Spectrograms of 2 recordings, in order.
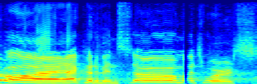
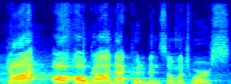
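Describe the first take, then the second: First: Loud, slow, drawn-out relief; big relief. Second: Relieved exclamation at normal pitch. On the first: Speaker after presentation nearly failed to load, big relief. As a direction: stretch it out with huge relief. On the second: Speaker after a scare on screen, relieved. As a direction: let out relief at a narrow escape. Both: Real, not acted.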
